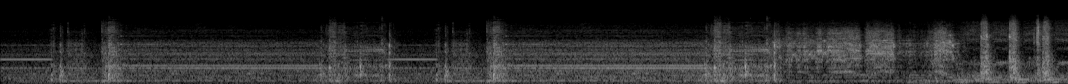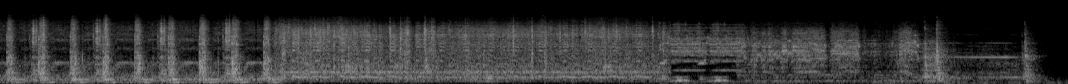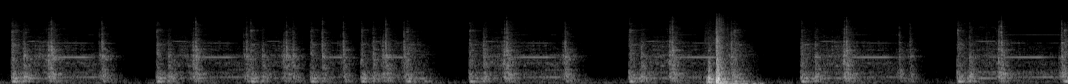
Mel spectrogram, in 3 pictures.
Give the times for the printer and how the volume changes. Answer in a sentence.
The printer can be heard from 0.0 to 31.9 s, getting louder then quieter.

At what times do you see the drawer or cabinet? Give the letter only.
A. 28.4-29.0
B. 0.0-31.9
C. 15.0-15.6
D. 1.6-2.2
A.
